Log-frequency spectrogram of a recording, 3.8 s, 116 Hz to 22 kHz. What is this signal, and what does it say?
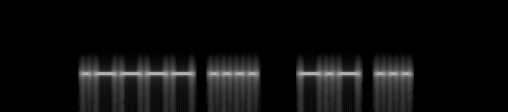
Morse code, heard as a keyed tone, about 25 wpm, 700 Hz. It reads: 1H KS
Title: Winter Field Day Exchanges Encore 25wpm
